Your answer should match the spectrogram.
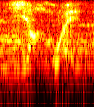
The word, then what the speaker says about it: Yahweh: Today, Yud-Heh-Wah-Heh is most often rendered as Yahweh when written or spoken by Christians and others. It is still never pronounced aloud by Orthodox Jews. The pronunciation Jehovah is an older, less accurate rendition of these letters.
